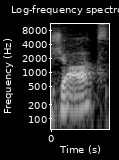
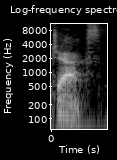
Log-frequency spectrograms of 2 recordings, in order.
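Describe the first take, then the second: First: The vowel sounds like the one in 'lock'. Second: The vowel sounds like the one in 'lack'. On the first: It is read from the spelling. The speaker calls it wrong. "I want to say Jocks because of how it's spelled" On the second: It is how the people themselves say it. The speaker calls it right. "they keep pronouncing it Jax"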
